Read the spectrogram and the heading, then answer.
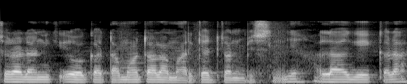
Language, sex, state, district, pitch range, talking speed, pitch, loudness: Telugu, male, Andhra Pradesh, Sri Satya Sai, 105-120 Hz, 105 wpm, 115 Hz, -15 LUFS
